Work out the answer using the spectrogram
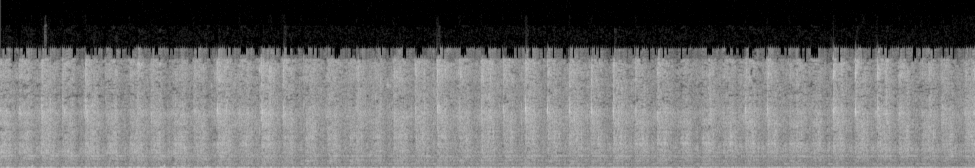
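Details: Ceiling fan running with only one blade and a ball hanging: low steady hum with an even rhythmic thump about twice a second; out-of-balance rotor wobbling on its mount.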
